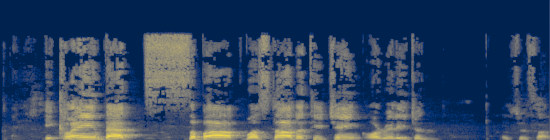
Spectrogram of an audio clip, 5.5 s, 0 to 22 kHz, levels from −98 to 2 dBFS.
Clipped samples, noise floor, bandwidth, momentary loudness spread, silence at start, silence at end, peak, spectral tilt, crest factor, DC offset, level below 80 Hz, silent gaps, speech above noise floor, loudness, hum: under 0.1%; -66 dBFS; 17 kHz; 19 LU; 0.45 s; 0 s; -2 dBFS; -2 dB/octave; 16 dB; under 0.1%; -72 dBFS; none; 50 dB; -16 LUFS; none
